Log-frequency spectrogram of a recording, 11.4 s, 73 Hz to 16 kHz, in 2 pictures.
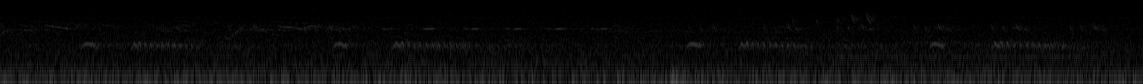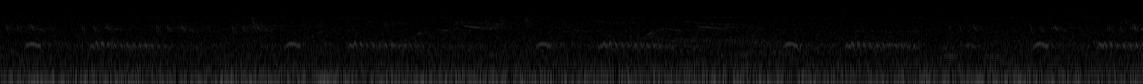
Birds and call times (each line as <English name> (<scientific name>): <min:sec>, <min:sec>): Sulphur-breasted Bushshrike (Telophorus sulfureopectus): 0:02.6
Ring-necked Dove (Streptopelia capicola): 0:07.6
